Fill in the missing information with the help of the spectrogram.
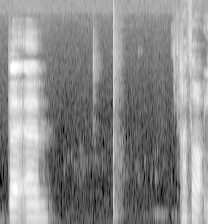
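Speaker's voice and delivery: usual speaking voice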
